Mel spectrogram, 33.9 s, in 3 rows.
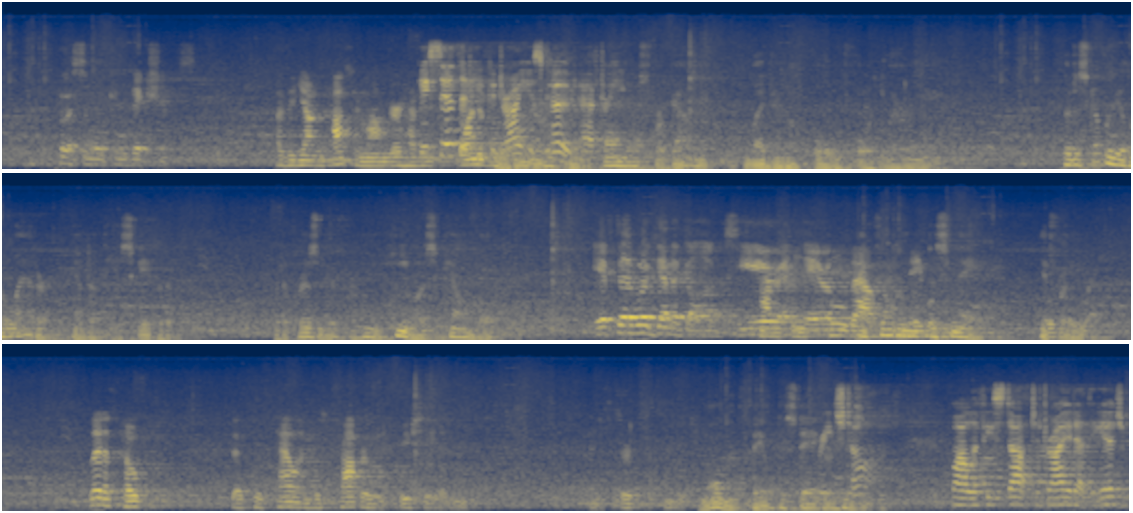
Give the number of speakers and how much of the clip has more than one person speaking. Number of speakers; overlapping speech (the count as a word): four, about 18%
